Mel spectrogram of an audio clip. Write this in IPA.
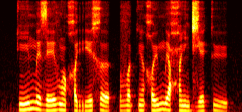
k ĩ m e z e v õ χ ə rʲ e x ə | v ɐ k ĩ χ y m e ħ ĩ d͡ʑ e k y

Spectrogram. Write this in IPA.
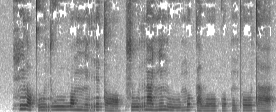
h ĩ˦ l ɔ˨ kʼ uː˨ r ɣ uː˦ β ɔ˦ m ɲ ĩ˨ r ɪ˦ t ɔ˨ | s uː˨ r ɾ ã˦˨ ɲ ĩ˦ n uː˨ m o˦ k a˨ w oː˨ k o˨ k ũ˦ pʰ oː˦ t a˨

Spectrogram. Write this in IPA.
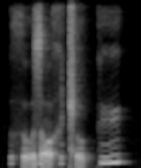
θ o̰ z ɔ̰ x ə ǁ o̰ kː y

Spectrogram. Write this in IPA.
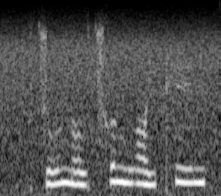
t͡s uː˨˥ n̪ o˨ w t͡sʰ ʊ˧ ŋ w ɔː˨ j pʰ yː˧ ŋ

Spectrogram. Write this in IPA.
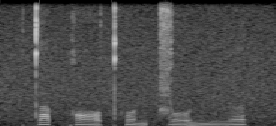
t̪ a˧˥ p̚ k ɔː˧˩ t̪ʰ o˧˩ n t͡ɕ oː˧˩ ɲ i˩˧ ə̯

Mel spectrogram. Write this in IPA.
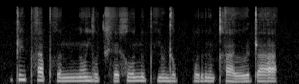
ʈ i pʰ a pʰ ɤ nː õ j o t͡ʃʰ ɛ x o n u pʰ j ũ ɖ o pː o r ũ kʰ a lː ɤ ʈ a

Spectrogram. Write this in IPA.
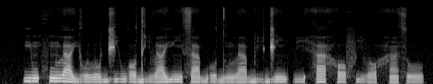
j ũ˦ f ũ˦ l a˦˨ j o˨ l o˧ d͡ʒ i˧ w ɔ˧ d i˨ l a˨˦ j ĩ˦˨ s a˧ b o˧ d ũ˨ l a˨˦ b i˧ d͡ʒ ĩ˧ k͡p i˧ h a˦ h ɔ˦ f i˦˨ l ɔ˨ h ã˧ s o˧

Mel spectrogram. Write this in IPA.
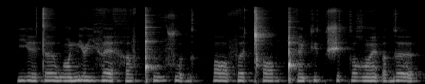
j ɪː t əː w ɔ̃ mʲ ə˞ j v ɛ h ʌ v ǃʰ u v sʷ ʌ ɡ | ɔ f ə ǀʰ ɔː ɡ ǃʰ ɛ̃ kʲ ʊ k ʃ ɪ k ʊ ʁʷ ɛ̃ ʔ ʌ ɡ əː

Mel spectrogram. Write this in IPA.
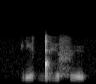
ɾʲ ə ɡ͡ǃ ɘ f ʏ

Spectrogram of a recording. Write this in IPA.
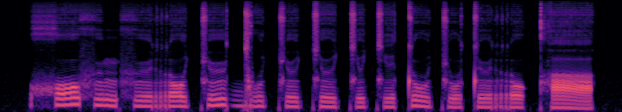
x o f ʉ m f ʉ r o c ʉ ɡ͡ǀ u c ʉ c ɨ c ɨ c i t u c u t ʉ r o kʰ a

